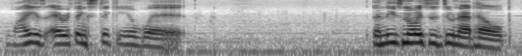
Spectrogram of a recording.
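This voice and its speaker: A woman with a soft-edged, mellow voice streams a narrative game. She moves between casual commentary and reading the text aloud, at a middling pitch for a woman. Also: unhurried. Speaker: streamer playing a visual novel.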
